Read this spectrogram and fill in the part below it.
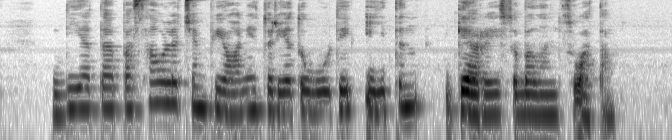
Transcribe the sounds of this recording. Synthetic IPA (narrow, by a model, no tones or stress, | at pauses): d̪ʲiɛt̪ɐpɐsɑˑʊlʲoːt͡ʃʲɛmʲpʲɪjoːnʲɛɪt̪ʊɾʲeːt̪uːbuːt̪ʲɪiːt̪ʲɪn | ɡʲɛɾɐɪsʊbɐlˠɐnsṵɔt̪ɐ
